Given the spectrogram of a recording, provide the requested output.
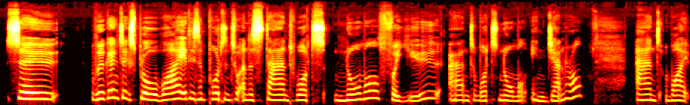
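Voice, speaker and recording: Pitch variation is ordinary as a woman speaks at a medium pitch and fairly slow pace. The sound is dry and close with no echo, in a very clean recording with a silent background. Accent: Dutch. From Netherlands. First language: Dutch. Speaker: podcast host. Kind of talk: casual monologue.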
